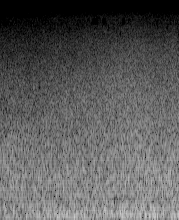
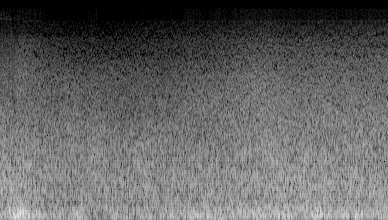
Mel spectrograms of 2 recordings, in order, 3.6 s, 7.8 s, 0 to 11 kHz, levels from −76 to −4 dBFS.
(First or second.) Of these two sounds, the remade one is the first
